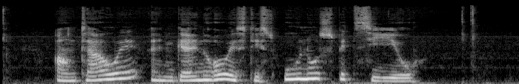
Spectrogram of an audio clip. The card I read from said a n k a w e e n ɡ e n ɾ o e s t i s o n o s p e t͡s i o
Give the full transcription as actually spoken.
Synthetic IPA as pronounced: a n t a w e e n ɡ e n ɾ o e s t i s u n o s p e t͡s i o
